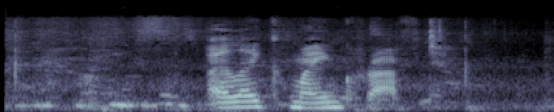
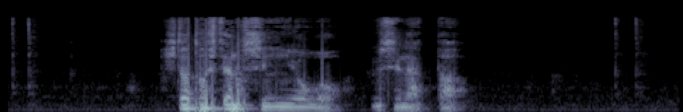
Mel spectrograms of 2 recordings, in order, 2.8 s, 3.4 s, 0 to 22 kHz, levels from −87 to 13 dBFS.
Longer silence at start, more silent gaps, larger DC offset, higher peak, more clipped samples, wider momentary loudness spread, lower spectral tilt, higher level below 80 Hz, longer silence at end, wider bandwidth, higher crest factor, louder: second, 0.05 s vs 0.85 s; neither; neither; first, -2 dBFS vs -8 dBFS; neither; about the same, 15 LU vs 15 LU; about the same, -5 dB/octave vs -5 dB/octave; second, -56 dBFS vs -44 dBFS; second, 0 s vs 1.1 s; about the same, 12 kHz vs 11.5 kHz; about the same, 18 dB vs 22 dB; first, -20 LUFS vs -27 LUFS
